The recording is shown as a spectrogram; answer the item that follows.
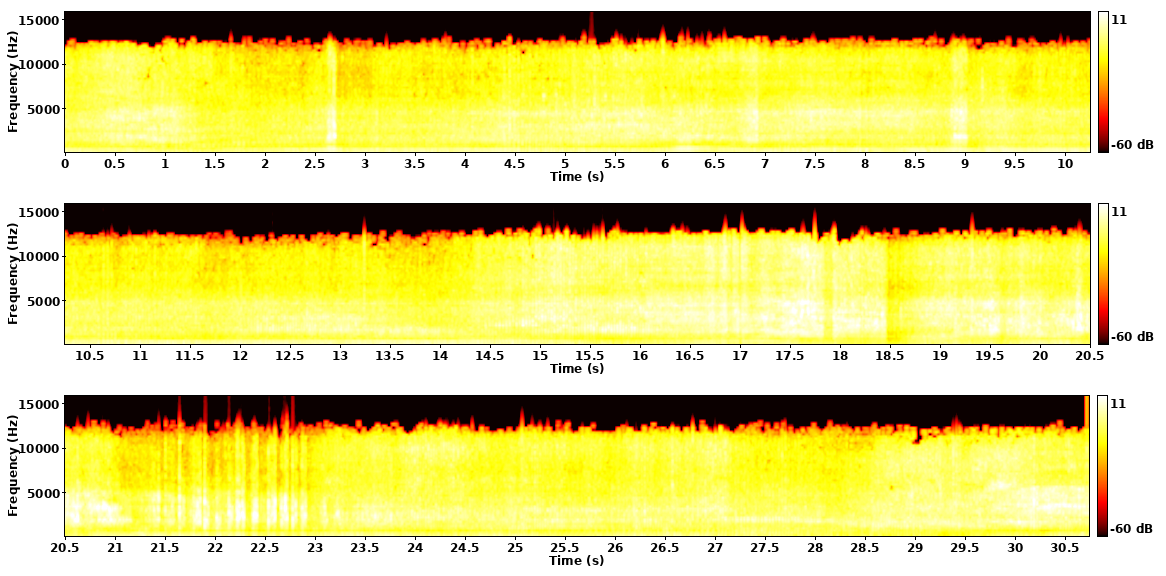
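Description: Go-kart engine driven hard, its pitch rising and falling repeatedly with the throttle, with a brief drop a little past halfway.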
